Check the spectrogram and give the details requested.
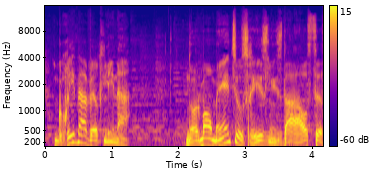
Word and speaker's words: Grüner Veltliner: A Riesling também é importante na Áustria, apesar de perder espaço na mídia para a uva nacional chamada Grüner Veltliner, ou, melhorando a pronúncia, Grüner Veltliner.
